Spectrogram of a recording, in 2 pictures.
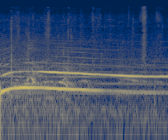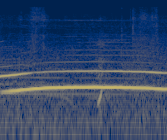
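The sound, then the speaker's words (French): A siren wails loudly as a whole island goes on alert. Its steady tone dips slightly and then climbs again in a slow, drawn-out wail over a rough, noisy background. “T'as entendu la sirène, hein? Bah, toute l'île est en alerte.”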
